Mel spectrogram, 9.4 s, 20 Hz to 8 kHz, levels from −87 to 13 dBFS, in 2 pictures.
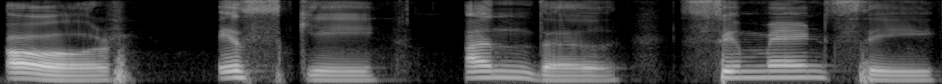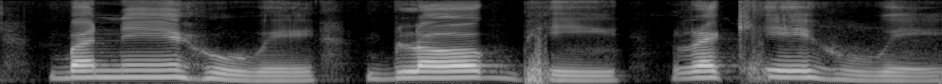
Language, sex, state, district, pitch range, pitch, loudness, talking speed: Hindi, male, Madhya Pradesh, Katni, 120-180 Hz, 140 Hz, -20 LUFS, 70 wpm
